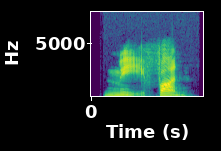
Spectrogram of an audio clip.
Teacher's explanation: has a falling rising tone on I and a falling tone on A, making it 米 饭.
